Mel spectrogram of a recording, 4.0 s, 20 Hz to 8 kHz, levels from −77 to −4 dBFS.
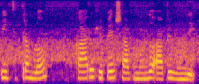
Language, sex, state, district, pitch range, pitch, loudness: Telugu, female, Telangana, Mahabubabad, 215-245 Hz, 230 Hz, -14 LUFS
